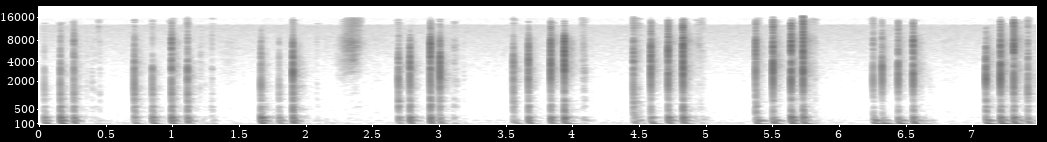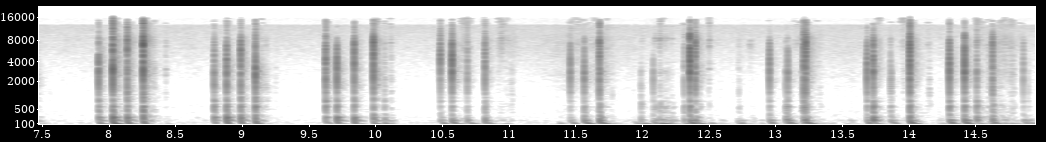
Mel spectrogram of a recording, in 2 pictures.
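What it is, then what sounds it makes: Hardcover book tapped with fingernails. Long acrylic nails and fingertips tap rapidly on the plain tan cardboard cover of a closed, medium-sized hardcover book lying on a fur rug, then on its bottom edge. The taps come in quick, uneven bursts of dull, low thunks with sharp, bright clicks from the nails, each dying away almost instantly.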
